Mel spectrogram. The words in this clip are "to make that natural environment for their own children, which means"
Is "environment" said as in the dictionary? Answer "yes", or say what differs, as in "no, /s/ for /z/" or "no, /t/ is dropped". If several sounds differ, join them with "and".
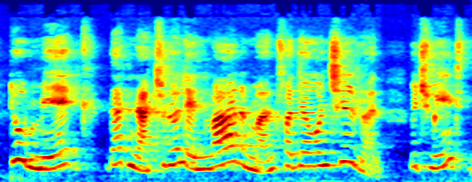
yes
